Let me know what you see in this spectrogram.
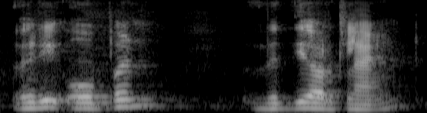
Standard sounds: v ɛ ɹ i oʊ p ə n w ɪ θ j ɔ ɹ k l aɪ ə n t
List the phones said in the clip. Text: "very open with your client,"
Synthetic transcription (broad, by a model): v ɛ ɹ i oʊ p ə n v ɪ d j ɔ ɹ k l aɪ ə n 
